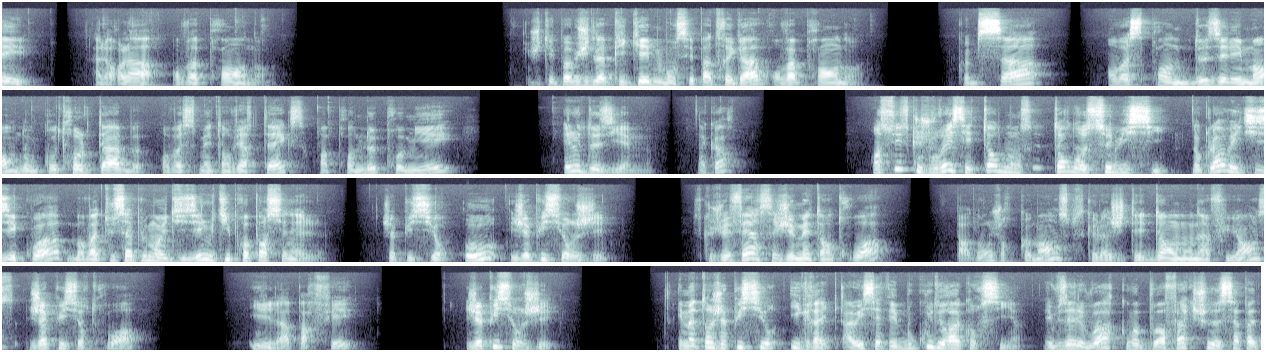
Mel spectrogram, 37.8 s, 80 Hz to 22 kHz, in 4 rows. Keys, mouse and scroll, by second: 1.2 Tab, 1.9 Tab, 3.3 scroll down 1, 3.3-7.1 middle drag, 6.8 Tab, 10.0 ctrl+Tab, 11.9-15.2 right drag, 14.9-16.7 middle drag, 20.9 o, 22.8 g, 28.6 KP_3, 29.4-32.7 middle drag, 32.3 g.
